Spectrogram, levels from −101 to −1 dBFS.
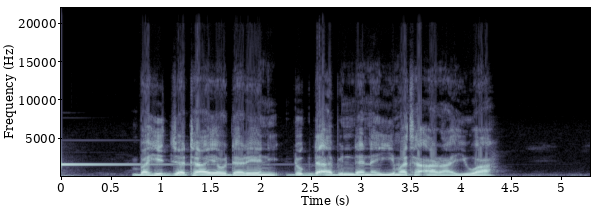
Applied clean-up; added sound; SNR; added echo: none; Keyboard (musical); 16 dB; none.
